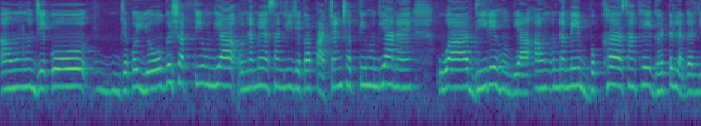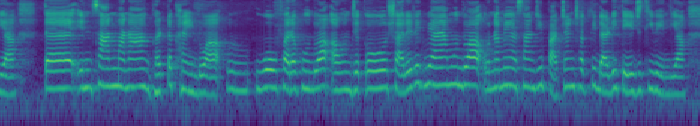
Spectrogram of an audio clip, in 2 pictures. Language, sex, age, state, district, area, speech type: Sindhi, female, 45-60, Gujarat, Surat, urban, spontaneous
